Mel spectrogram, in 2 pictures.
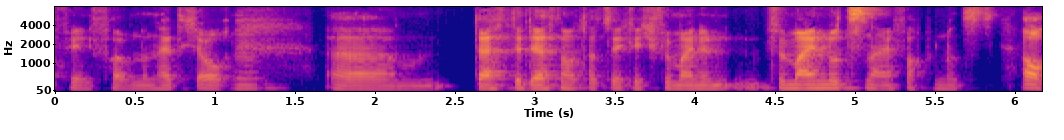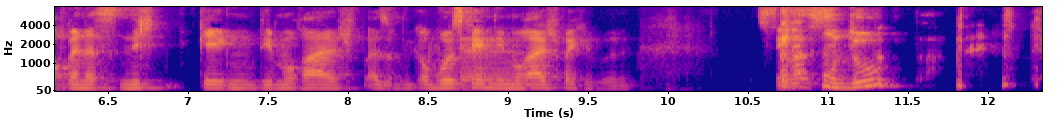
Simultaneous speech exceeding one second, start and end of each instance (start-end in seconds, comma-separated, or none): none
